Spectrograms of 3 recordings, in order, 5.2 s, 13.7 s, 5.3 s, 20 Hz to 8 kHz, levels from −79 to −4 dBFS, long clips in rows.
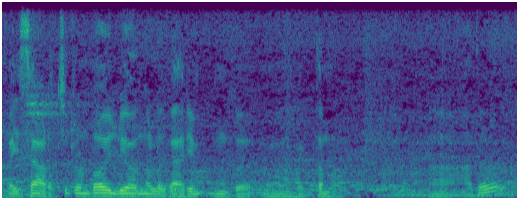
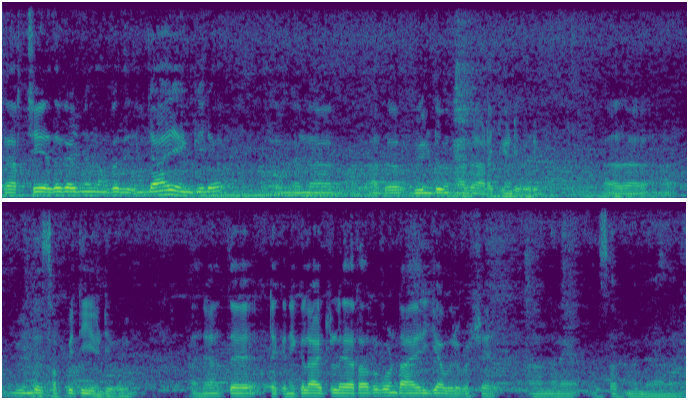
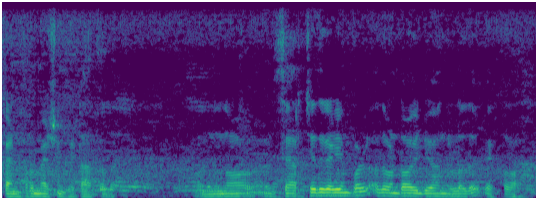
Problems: constant background noise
